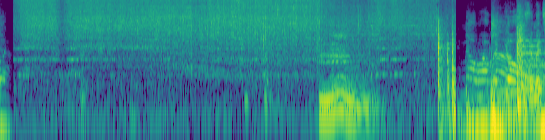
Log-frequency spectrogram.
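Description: Diced vegetables and paneer sizzling in a hot frying pan as the pan is shaken and tossed, a steady hiss with a short rising-and-falling tone about four seconds in. Near the end the sizzle gives way to hip-hop music with rapping.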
